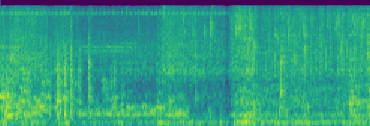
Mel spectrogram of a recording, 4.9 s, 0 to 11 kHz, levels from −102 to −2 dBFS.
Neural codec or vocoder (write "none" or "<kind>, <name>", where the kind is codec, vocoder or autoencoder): none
